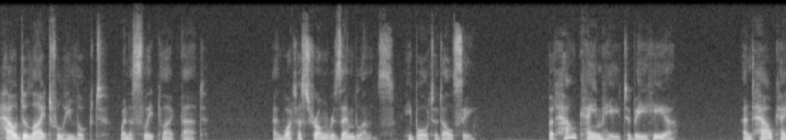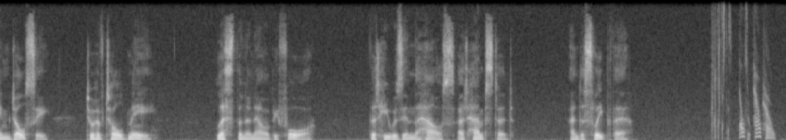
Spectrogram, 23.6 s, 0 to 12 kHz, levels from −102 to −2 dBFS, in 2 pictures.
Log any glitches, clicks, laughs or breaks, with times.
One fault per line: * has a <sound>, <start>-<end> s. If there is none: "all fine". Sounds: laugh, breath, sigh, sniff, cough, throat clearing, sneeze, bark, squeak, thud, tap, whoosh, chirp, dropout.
* has a chirp, 22.5-23.5 s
